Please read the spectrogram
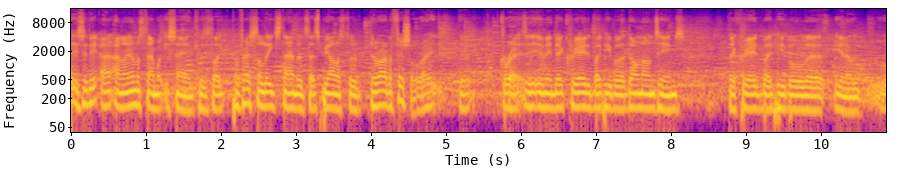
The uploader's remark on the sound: Live at the Bar of the US Soccer AGM.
